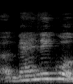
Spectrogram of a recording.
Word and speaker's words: gynae: गायने GYNAE, ए silent रहेगा, GYNE गायने होता, लेकिन GYNAE है, GYNAE ए साइलेंट है।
